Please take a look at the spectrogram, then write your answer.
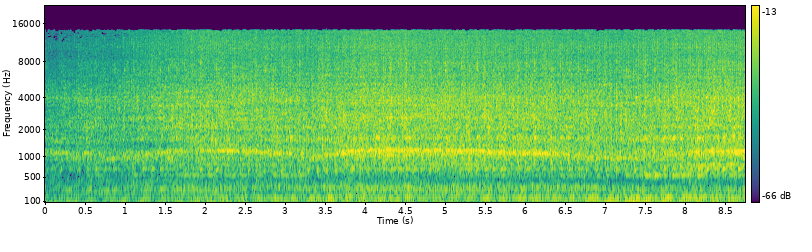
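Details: Chevrolet C-1500 Scottsdale with 350 TBI V8 at idle: uneven, lumpy beat around three or four pulses a second; idle sometimes drops so low the engine dies, cause unknown.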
